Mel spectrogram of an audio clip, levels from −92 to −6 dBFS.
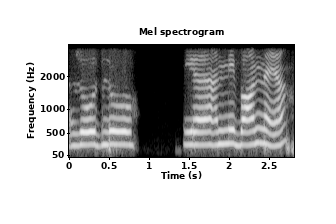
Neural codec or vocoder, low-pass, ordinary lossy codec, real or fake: none; 3.6 kHz; none; real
